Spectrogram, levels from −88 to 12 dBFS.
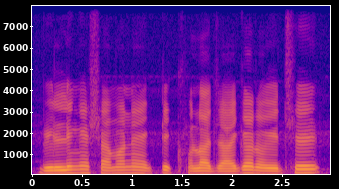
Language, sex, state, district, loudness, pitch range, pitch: Bengali, male, West Bengal, Cooch Behar, -17 LUFS, 125-150 Hz, 140 Hz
